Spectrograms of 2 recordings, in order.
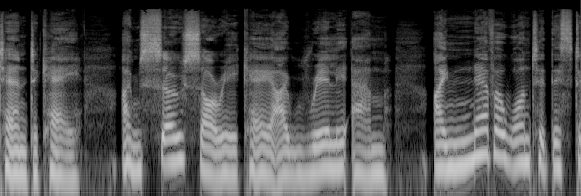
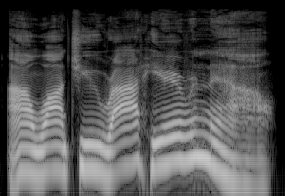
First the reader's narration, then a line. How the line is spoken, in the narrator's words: purred Wood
